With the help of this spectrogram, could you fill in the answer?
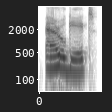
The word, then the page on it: arrogate: Indian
